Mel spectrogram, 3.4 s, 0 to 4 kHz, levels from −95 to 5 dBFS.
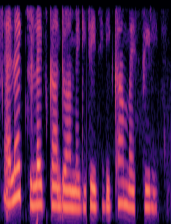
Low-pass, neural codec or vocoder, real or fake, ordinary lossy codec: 3.6 kHz; none; real; none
